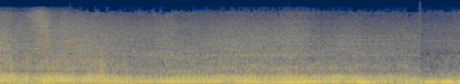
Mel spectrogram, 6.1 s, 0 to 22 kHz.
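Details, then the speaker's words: LS-swapped Suburban after replacing a twisted piston and rod, new cold air intake: low, even V8 burble with steady firing, no knocks or ticks; idles smooth and quiet, healthy. "it's so quiet can barely even tell it's running right now"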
